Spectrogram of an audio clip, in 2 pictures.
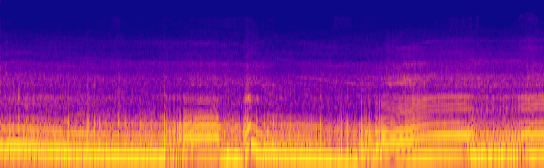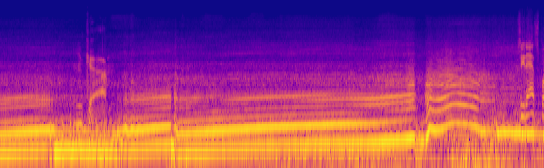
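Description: A motorcycle engine revs repeatedly in rising and falling bursts while the rider pulls wheelies on a wet road in the rain, loud and close throughout.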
